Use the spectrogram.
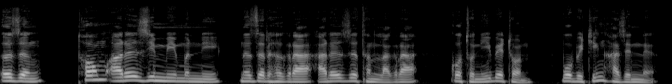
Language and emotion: Bodo, neutral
